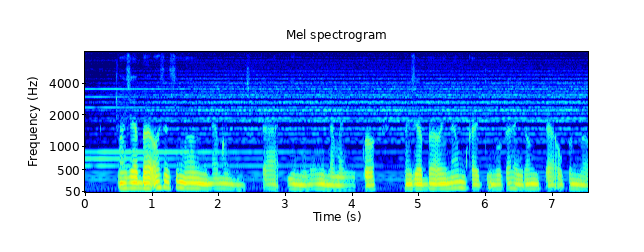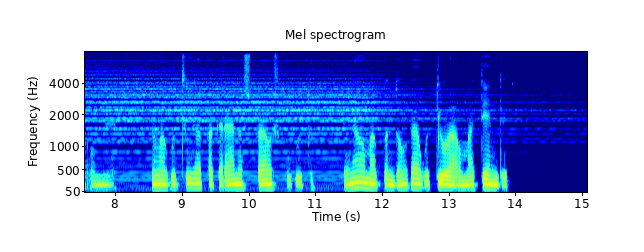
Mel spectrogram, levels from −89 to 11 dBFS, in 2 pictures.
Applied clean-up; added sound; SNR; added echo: none; Musical instrument; 18 dB; none.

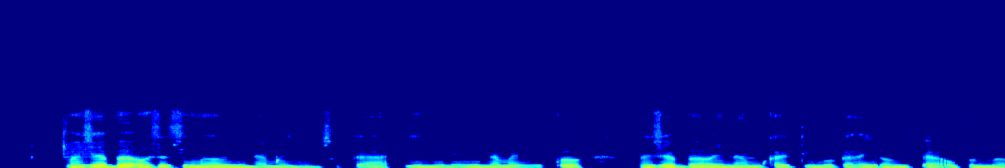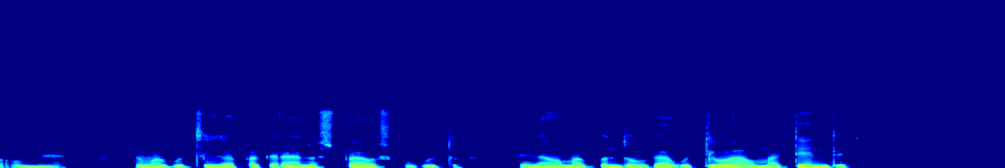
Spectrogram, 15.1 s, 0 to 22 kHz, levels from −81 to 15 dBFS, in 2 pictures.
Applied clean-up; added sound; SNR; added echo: none; none; none; none.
